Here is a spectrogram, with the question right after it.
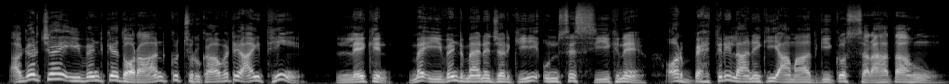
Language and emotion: Urdu, happy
